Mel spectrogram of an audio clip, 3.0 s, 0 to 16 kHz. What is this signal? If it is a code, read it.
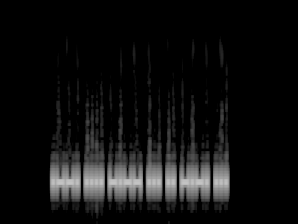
Morse code, heard as a keyed tone, about 52 wpm, 700 Hz. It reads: PHYSICS
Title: Sentences from Top 1500 Words - New Word Drill Alt - 50wpm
